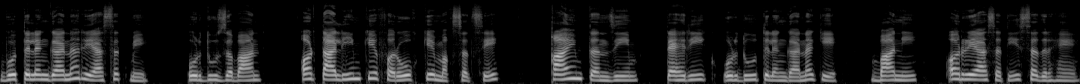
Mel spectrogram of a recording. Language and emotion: Urdu, neutral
